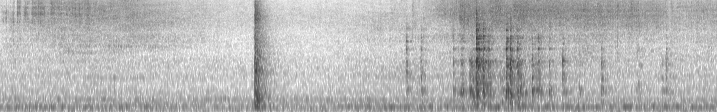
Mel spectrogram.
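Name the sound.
bacon sizzling in a frying pan with maple syrup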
